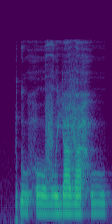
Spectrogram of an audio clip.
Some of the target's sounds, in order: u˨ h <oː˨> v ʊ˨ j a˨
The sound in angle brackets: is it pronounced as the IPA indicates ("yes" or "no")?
yes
